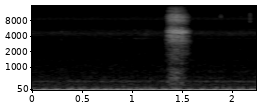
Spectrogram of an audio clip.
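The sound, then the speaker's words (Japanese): A single short nasal sniffle, a quick breathy hiss over a low, steady background hum, with no voices. “七子はろうそくを見つめながら鼻をすすってぽつりとつぶやきました。”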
